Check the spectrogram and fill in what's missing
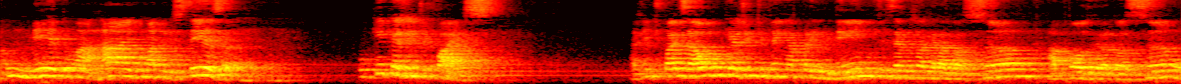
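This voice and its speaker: A man giving a spiritual lecture, asking the audience questions and acting out short dialogues. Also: sits high. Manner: animated, asks the audience questions. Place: lecture hall. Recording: echoey hall, distant mic, faint ambience.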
